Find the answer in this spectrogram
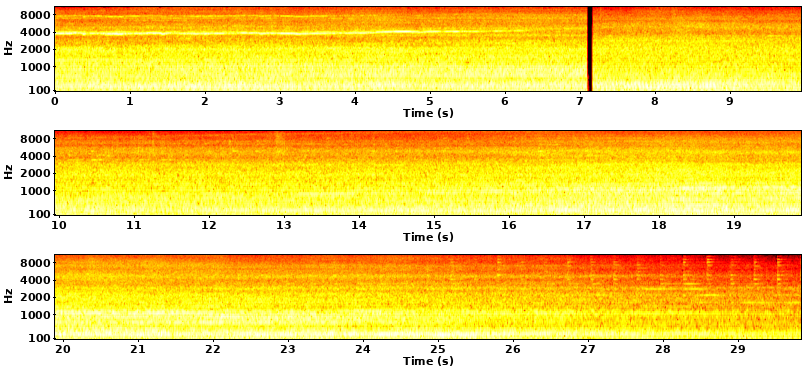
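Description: MBTA commuter rail coaches passing close by: a steady rumble of wheels on the rails, with a high wheel squeal in the first six seconds or so. The sound eases off over the last few seconds.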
